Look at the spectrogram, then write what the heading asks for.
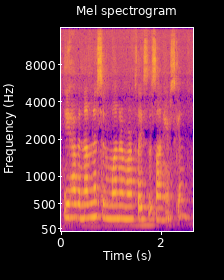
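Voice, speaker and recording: A woman doing a soft-spoken ASMR counselor roleplay, reading out assessment statements in an unhurried way with pauses. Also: a little high, level tone. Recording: roomy sound, faint background noise.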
